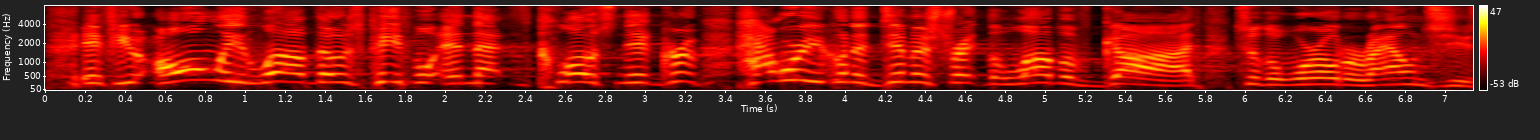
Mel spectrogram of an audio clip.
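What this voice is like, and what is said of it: Southern US drawl. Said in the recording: “my South Georgia drawl”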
